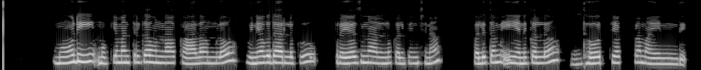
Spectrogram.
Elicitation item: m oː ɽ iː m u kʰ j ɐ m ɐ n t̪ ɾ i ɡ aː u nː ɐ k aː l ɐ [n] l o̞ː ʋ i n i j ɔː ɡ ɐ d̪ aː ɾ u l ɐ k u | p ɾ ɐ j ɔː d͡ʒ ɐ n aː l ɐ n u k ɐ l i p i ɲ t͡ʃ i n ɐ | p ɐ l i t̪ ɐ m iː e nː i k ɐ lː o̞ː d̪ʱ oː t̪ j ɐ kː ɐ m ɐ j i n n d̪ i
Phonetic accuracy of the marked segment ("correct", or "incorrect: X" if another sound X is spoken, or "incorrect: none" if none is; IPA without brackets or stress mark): incorrect: m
